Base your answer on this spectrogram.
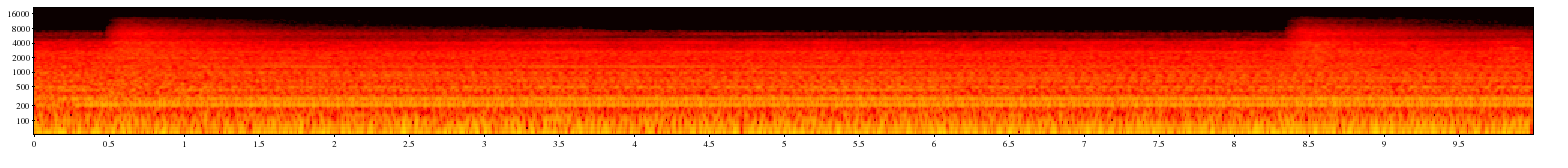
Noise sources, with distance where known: large-sounding engine

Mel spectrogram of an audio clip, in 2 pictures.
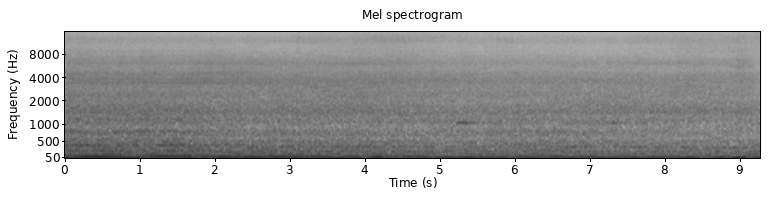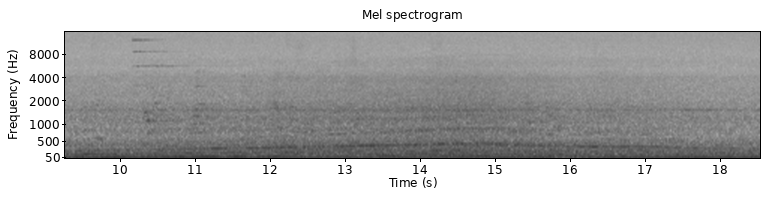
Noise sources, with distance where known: large-sounding engine

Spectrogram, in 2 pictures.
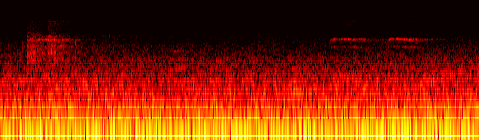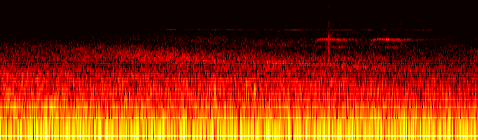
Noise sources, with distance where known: background noise

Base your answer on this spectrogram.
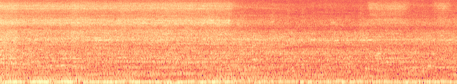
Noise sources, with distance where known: siren, far

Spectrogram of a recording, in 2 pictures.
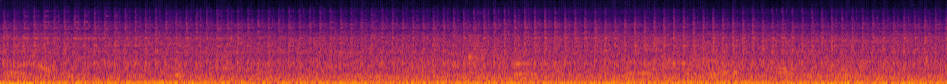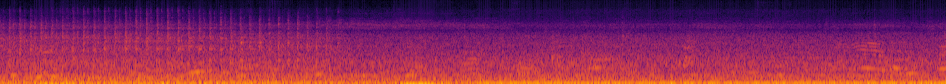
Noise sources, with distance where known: jackhammer, far

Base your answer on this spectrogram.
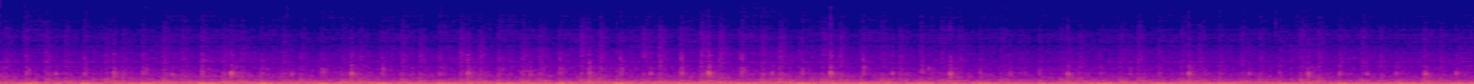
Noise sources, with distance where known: music from an unclear source, near

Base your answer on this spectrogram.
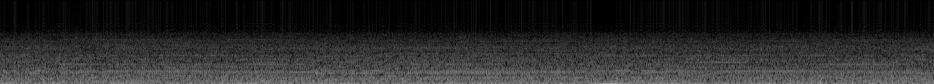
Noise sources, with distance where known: unidentified powered saw

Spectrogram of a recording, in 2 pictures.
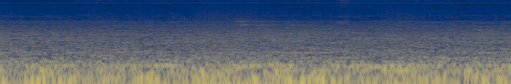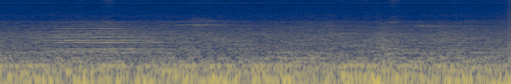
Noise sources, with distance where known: car horn, far

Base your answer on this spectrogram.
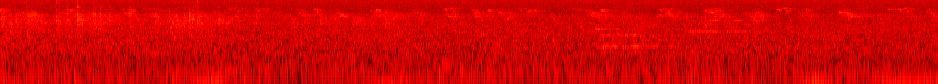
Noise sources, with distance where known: background noise

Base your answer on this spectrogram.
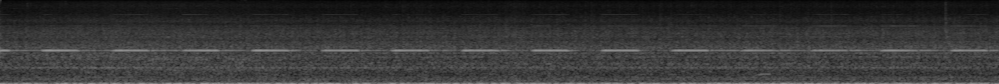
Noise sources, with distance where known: reverse beeper

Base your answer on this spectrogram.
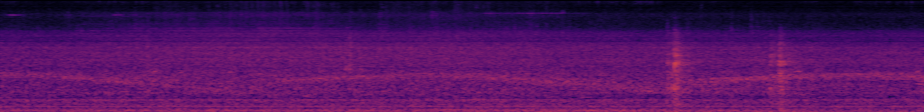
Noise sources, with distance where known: unidentified impact machinery, near
siren

